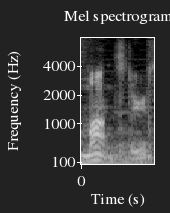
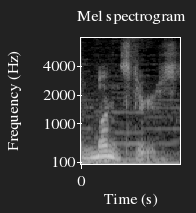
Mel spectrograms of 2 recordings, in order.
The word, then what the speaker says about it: Munsters: Because you say Munsters because it's spelled with an M-U, not an M-O. Gotcha. It's not Monsters, it's Munsters.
